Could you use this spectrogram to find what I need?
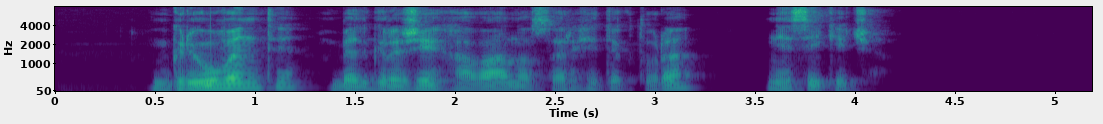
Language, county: Lithuanian, Vilnius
